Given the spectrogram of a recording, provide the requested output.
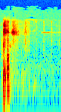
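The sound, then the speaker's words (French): A unicorn's hoof stamps hard on the ground, making it tremble: one sharp thud with a woody crack, fading quickly into a faint ringing tail and then quiet. “Elle donne un coup de sabot sur le sol qui fait trembler. Ça fait”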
